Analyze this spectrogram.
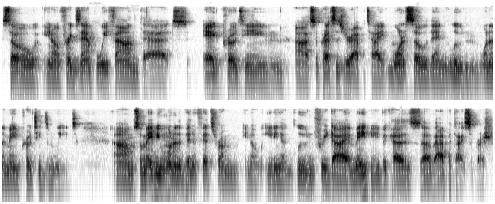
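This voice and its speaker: A man with a Southern US accent and a very deep, low pitch, flat and monotone at a moderate pace. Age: 20s. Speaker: nutrition expert. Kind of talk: interview. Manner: hesitant, many fillers.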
